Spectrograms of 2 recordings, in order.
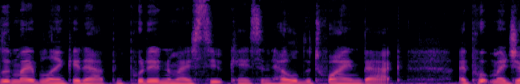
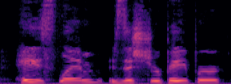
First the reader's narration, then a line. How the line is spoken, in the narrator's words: boy yelled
